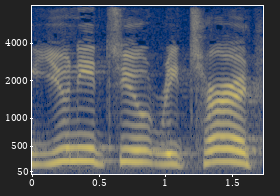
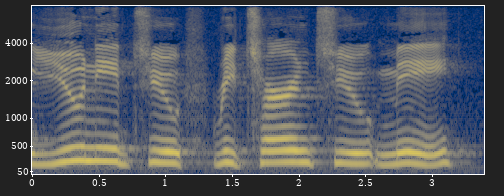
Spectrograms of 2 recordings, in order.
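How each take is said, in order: First: NEED pressed, falling tune; stress on need. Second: YOU leaned on, slow; stress on you. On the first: Preacher voicing the Lord's call, stress on "need". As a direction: press "need" in "You need to return", falling at the end. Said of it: "I wonder if we hear the Lord saying". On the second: Preacher voicing the Lord's call, stress on "You". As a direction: put the weight on "You" in "You need to return to me". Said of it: "I wonder if some of us hear the Lord saying". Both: Shown as a demonstration.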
